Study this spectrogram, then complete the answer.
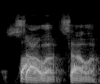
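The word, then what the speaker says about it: Saleh: It's Slay, right? Like you say his name? Salah.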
